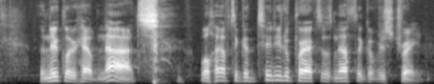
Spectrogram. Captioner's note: chuckles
